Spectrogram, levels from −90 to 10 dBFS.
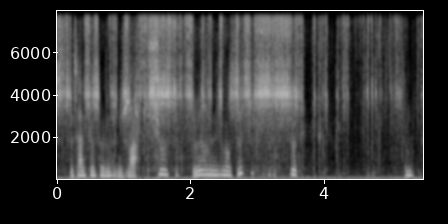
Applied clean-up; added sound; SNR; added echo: neural diffusion model UNIVERSE++.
